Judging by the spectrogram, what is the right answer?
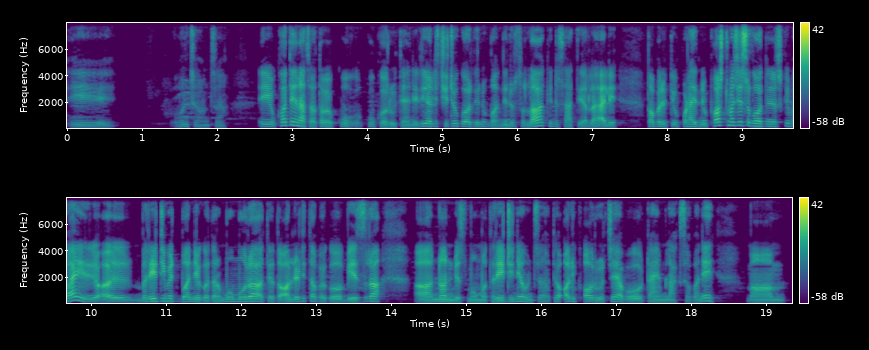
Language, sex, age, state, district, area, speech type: Nepali, female, 60+, West Bengal, Kalimpong, rural, spontaneous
